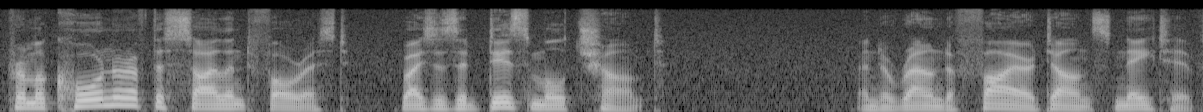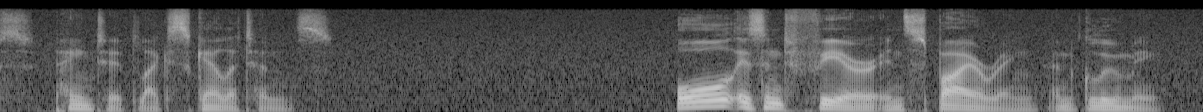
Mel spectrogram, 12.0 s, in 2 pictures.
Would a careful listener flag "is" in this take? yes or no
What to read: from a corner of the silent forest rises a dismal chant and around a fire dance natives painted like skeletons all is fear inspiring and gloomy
yes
